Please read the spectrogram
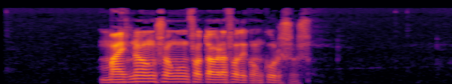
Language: Galician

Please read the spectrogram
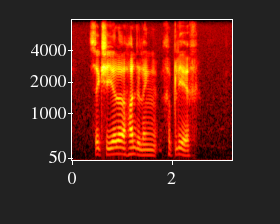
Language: Afrikaans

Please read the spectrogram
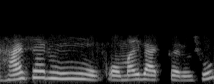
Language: Gujarati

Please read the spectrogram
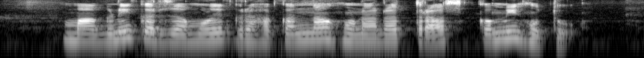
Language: Marathi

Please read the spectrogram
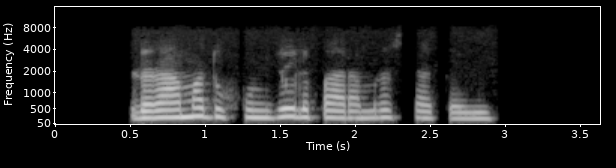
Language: Pashto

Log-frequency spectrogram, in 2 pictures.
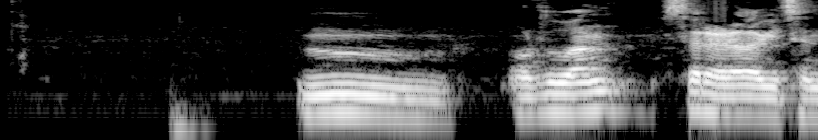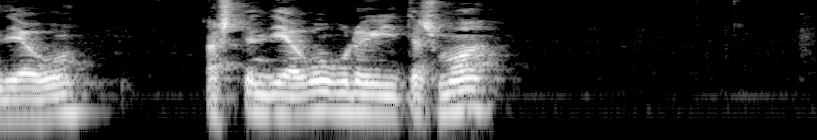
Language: Basque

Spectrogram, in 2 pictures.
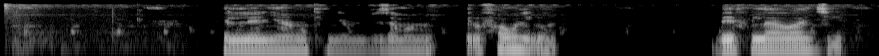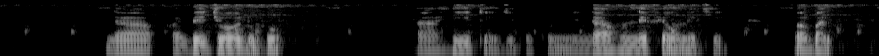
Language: Fula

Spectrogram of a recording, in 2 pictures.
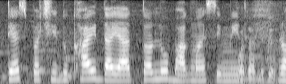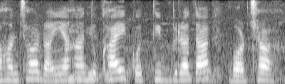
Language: Nepali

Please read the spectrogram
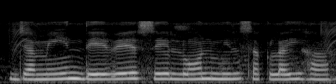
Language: Magahi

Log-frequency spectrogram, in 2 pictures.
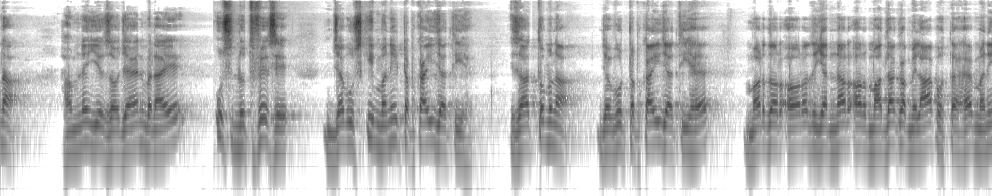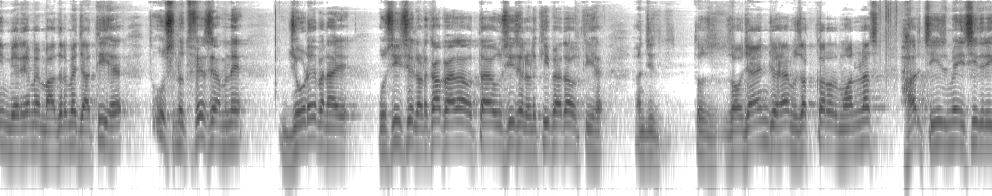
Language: Urdu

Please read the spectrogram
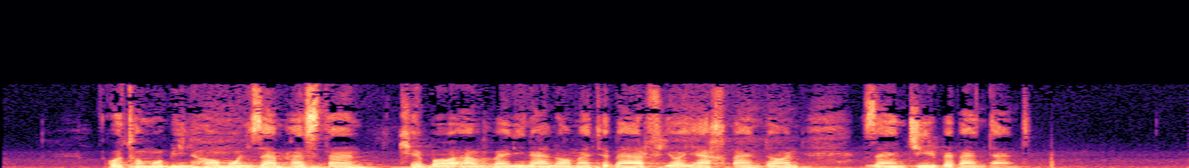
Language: Persian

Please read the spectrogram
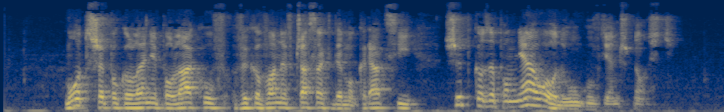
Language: Polish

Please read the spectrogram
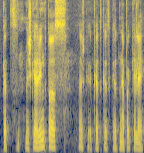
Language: Lithuanian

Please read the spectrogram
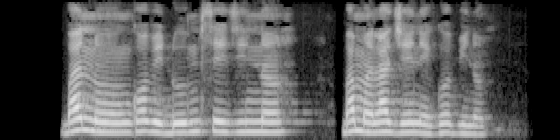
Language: Duala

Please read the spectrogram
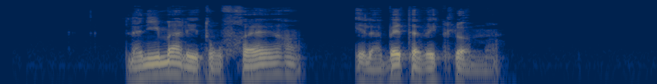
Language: French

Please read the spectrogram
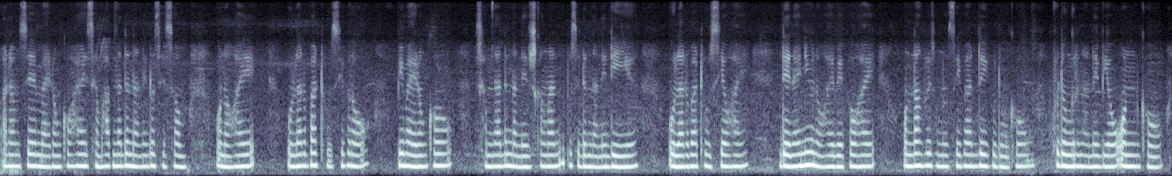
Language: Bodo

